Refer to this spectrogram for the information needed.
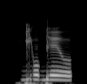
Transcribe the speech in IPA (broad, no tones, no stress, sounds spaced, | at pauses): ɡ j o ɡ e ʊ̯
